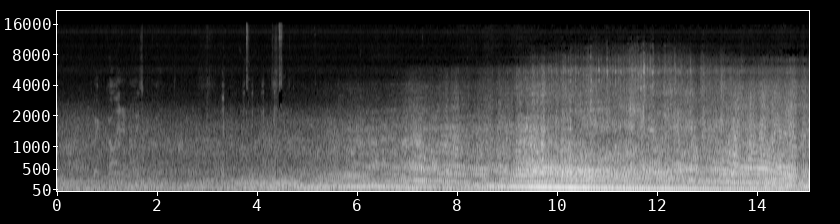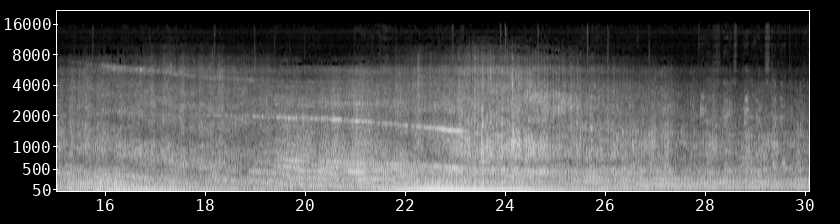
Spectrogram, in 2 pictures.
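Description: Propeller-driven warplanes making a low flyby: the engine sound builds to a peak about ten seconds in, eases, then peaks again a little past the twenty-second mark, and the pitch falls as the aircraft go past.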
